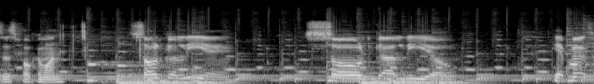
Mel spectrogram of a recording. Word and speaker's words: Solgaleo: Oh my god, how do I pronounce this Pokemon? Solgaleo.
